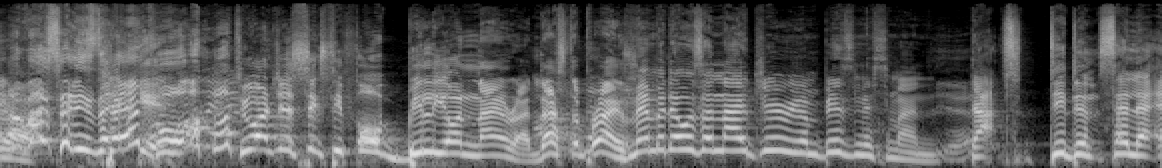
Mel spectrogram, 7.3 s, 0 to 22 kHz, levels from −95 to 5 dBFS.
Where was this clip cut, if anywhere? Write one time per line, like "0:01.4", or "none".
0:01.3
